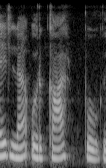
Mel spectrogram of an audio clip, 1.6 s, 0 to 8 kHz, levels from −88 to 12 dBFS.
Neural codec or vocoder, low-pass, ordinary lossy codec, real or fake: none; 7.2 kHz; Opus, 64 kbps; real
